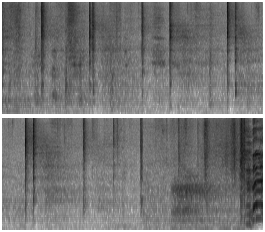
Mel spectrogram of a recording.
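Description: Irregular sharp clicks and taps, about a dozen or more spread out, over a low hiss, with a soft rushing noise rising near the end.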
